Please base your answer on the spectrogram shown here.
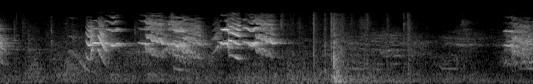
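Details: Alexandrine parakeet giving a run of harsh, grating squawks in bursts over about two seconds, then a sharp knock and a quiet pause before another raspy call at the end.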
